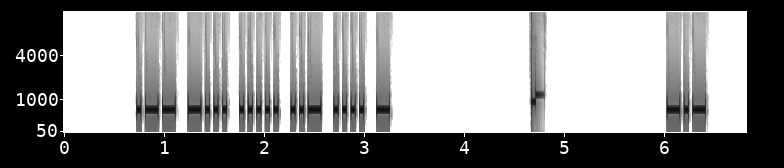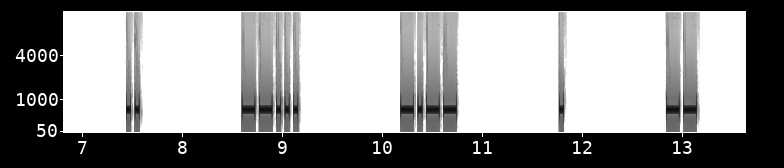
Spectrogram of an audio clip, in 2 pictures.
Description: Morse code, heard as a keyed tone, about 28 wpm, spaced as for 12 wpm, 700 Hz. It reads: WB5UHT KI7YEM
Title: USA Call Signs - 6 Characters - 8x Character Spacing - 28wpm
